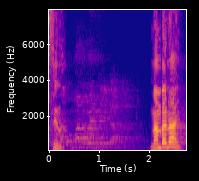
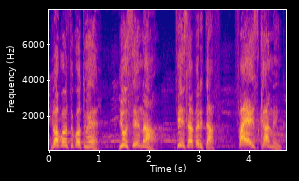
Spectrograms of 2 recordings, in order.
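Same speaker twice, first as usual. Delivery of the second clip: imitated hellfire pastor, raised pitch and volume; rebuking; 3 semitones higher, 3 dB louder than usual. Preacher imitating a pastor threatening the congregation, rebuking. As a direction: warn them forcefully, in separate punchy bursts. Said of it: "and then rebukes you".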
